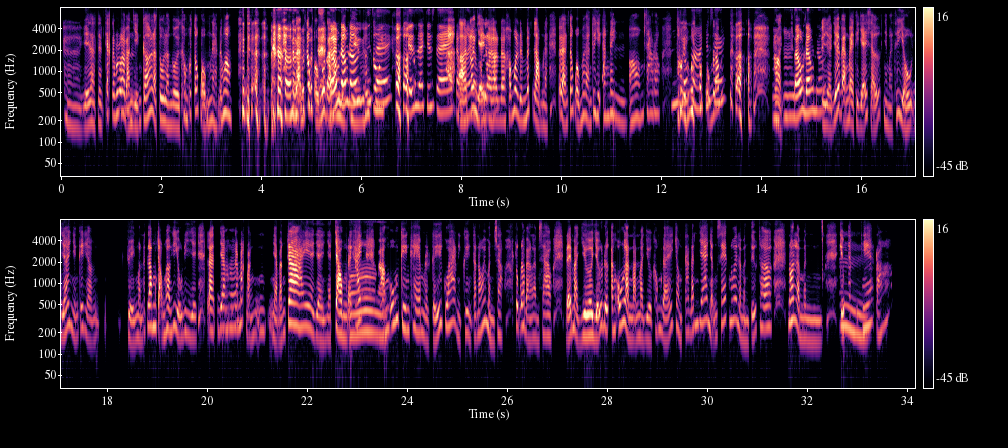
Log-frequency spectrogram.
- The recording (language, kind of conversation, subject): Vietnamese, podcast, Bạn giữ thói quen ăn uống lành mạnh bằng cách nào?
- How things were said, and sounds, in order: laugh; laugh; tapping; laughing while speaking: "tôi"; laugh; tsk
